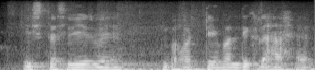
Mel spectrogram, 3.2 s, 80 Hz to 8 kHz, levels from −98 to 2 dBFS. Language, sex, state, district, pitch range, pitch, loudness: Hindi, male, Bihar, Patna, 105-110 Hz, 110 Hz, -15 LUFS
